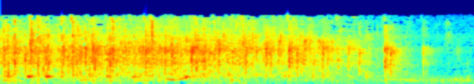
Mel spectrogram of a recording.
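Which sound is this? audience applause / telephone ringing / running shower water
audience applause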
